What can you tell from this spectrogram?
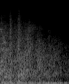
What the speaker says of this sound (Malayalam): അല്ല ഇവന്മാരെന്തിനാണ് ഈ വെടി വെക്കുന്നത് ഇവിടെ ഏബിള് നിന്നിട്ടും?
